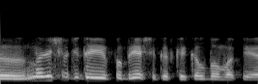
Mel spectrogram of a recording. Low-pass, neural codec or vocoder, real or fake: 3.6 kHz; none; real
